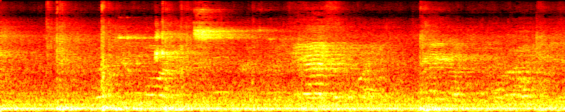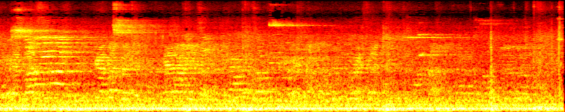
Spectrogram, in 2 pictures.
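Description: Many young people chatter and call out across a large echoing gym.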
